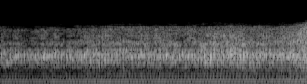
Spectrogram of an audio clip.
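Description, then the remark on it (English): A small car's engine drones steadily as it cruises along an open road through flat, open country, a constant hum with road noise and no change in speed or any voices. “I love our little car, but this flat, open country is fabulous.”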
